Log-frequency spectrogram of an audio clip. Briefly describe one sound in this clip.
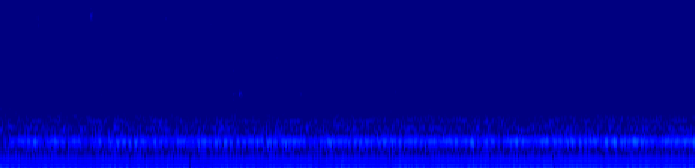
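Juice pours from a bottle into a plastic cup.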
